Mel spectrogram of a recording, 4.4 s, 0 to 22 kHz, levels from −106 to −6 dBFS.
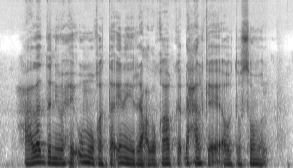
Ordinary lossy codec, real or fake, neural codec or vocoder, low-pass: none; real; none; none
